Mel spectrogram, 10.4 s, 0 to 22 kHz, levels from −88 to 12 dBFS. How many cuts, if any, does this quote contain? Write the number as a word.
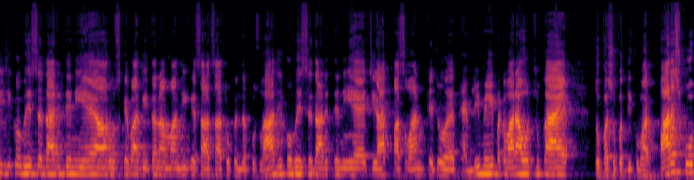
zero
